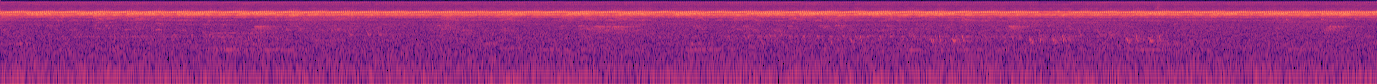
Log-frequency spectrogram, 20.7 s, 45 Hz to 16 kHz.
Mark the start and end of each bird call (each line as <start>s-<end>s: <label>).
0.0s-20.7s: Gray-fronted Dove (Leptotila rufaxilla)
0.7s-20.7s: Cobalt-winged Parakeet (Brotogeris cyanoptera)
0.9s-5.1s: Great Antshrike (Taraba major)
2.3s-4.4s: Little Tinamou (Crypturellus soui)
3.5s-4.3s: Black-faced Antthrush (Formicarius analis)
4.8s-6.0s: Buff-breasted Wren (Cantorchilus leucotis)
8.8s-9.5s: Black-faced Antthrush (Formicarius analis)
10.1s-15.9s: Great Antshrike (Taraba major)
11.2s-17.8s: Thrush-like Wren (Campylorhynchus turdinus)
14.8s-20.3s: Black-faced Antthrush (Formicarius analis)
16.1s-20.7s: Buff-breasted Wren (Cantorchilus leucotis)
